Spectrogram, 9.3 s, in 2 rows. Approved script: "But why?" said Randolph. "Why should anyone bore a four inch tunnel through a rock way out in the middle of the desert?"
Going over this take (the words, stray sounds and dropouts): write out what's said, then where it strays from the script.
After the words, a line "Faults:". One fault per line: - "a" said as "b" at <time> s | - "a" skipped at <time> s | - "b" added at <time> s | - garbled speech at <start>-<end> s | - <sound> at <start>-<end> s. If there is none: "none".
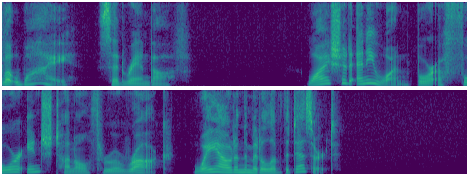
"But why?" said Randolph. "Why should anyone bore a four inch tunnel through a rock way out in the middle of the desert?"
Faults:
none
